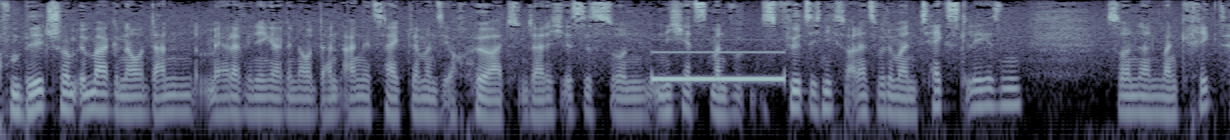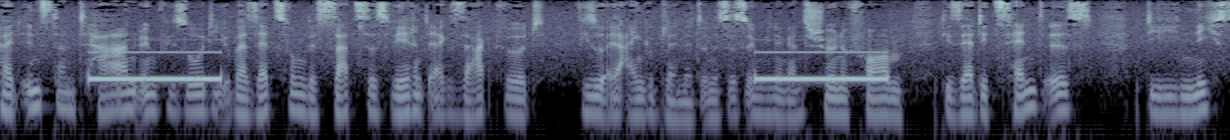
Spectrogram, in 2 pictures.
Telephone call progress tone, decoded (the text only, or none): ringback tone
